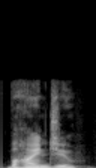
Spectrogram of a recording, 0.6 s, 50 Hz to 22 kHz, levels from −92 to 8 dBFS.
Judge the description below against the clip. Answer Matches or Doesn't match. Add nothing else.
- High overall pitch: Doesn't match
